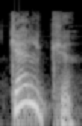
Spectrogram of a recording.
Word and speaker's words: quelques: Quelques, you don't pronounce the final S here.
